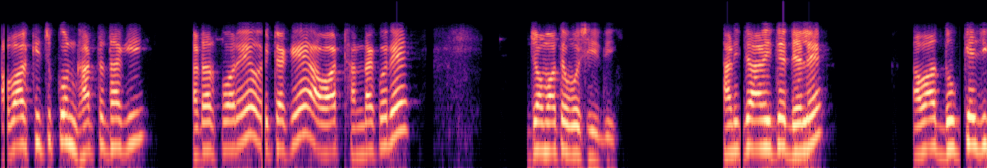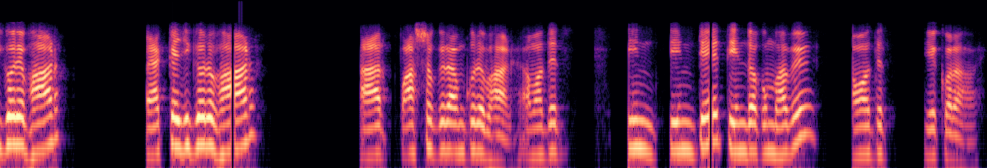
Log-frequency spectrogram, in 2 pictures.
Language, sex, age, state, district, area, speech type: Bengali, male, 60+, West Bengal, South 24 Parganas, rural, conversation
